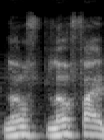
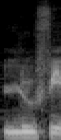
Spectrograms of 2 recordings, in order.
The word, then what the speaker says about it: lo-fi: Is that how you say it? Lo-fi? Lo-fi beats. Yeah. I thought it was like Luffy or something. No. Lo-fi. All right, the dash made it look Low really fidelity, weird.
